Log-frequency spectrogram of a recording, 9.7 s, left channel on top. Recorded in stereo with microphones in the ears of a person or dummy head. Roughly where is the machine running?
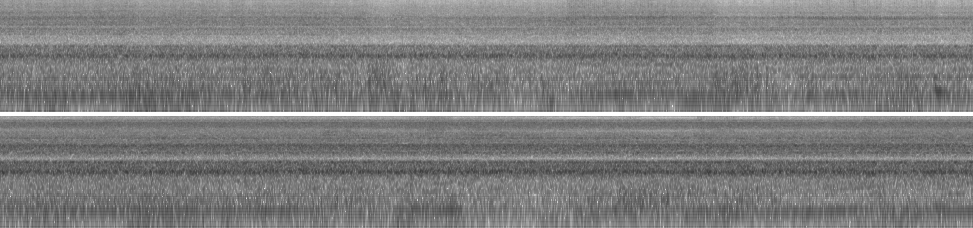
Right.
